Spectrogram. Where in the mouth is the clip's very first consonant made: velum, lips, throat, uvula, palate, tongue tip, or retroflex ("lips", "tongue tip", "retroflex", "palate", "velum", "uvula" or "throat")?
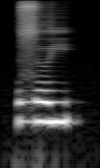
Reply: tongue tip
